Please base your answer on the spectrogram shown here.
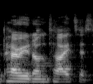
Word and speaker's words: periodontitis: don't think I'm going to say this right, periodontitis? Periodontitis, yes. That. I wrote it down, but I had no idea how to pronounce it.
